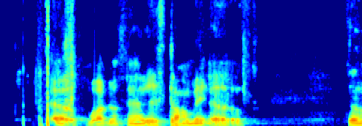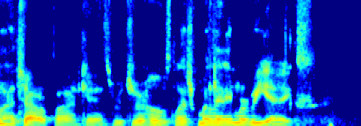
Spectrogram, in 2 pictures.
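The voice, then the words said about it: Hoarse, strained voice. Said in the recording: “I'm losing my voice.”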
